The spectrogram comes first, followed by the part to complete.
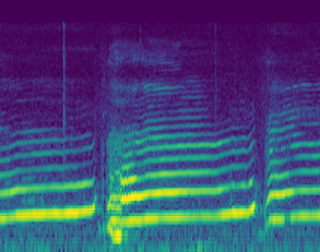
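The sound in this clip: A voice imitates an AC electric train motor changing speed, a sustained humming whine that climbs steadily in pitch, breaks off briefly twice and resets before climbing again.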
